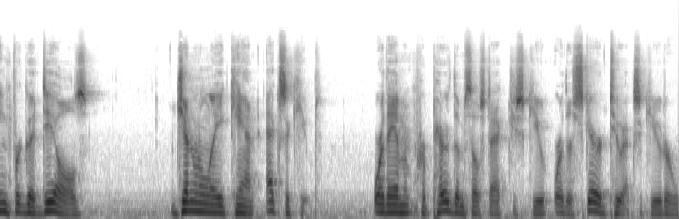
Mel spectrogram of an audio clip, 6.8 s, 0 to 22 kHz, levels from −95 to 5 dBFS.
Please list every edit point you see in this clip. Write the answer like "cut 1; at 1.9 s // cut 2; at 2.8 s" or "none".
none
